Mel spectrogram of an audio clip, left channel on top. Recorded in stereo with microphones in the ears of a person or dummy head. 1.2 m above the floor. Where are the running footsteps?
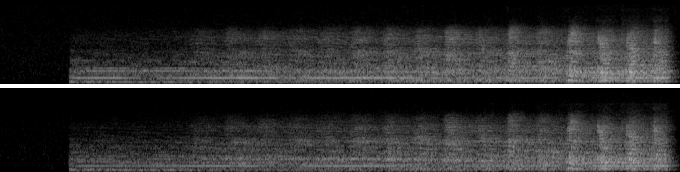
25° right (ahead or behind), 8.5 m; by 6.7 s 10° right (ahead or behind), 3.5 m.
